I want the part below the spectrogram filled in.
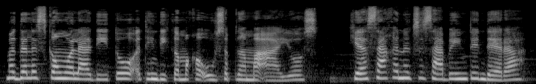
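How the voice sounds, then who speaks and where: Actress as blunt, high-voiced younger sister. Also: female voice, a little fast, soft background music, natural voice. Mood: matter-of-fact, reproachful. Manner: blunt, confrontational. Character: blunt, reproachful younger sister, perceptive and protective. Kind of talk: Tagalog radio drama acting.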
